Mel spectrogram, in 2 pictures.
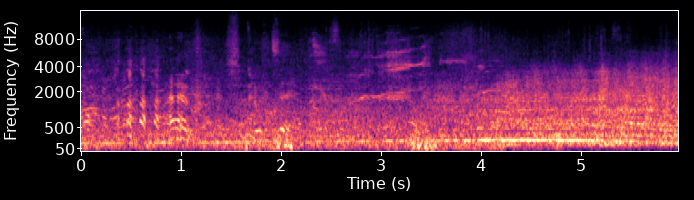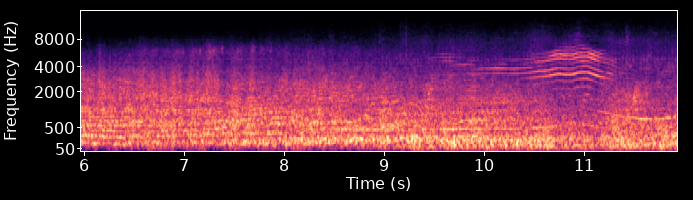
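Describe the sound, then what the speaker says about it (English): A 1956 Royal Air Force Mark F4 jet flying at the 2011 Southport Airshow, with a loud continuous engine roar and a shifting whine, as an announcer talks over it throughout. "This aircraft originally built for the Royal Air Force as a Mark F4 X-ray Foxtrot 947 back in 1956."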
